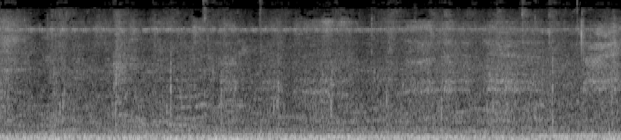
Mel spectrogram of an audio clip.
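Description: Street ambience on a phone carried while walking: a steady low rumble with faint distant traffic.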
